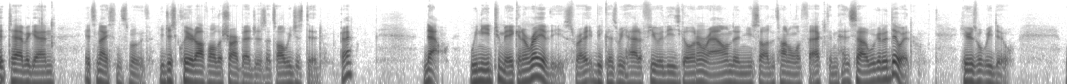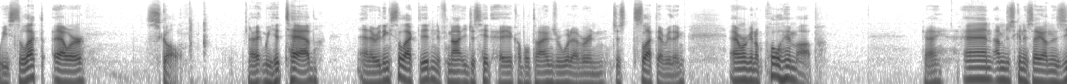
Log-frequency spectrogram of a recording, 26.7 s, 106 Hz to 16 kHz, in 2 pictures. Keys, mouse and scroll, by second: 0.4 Tab, 4.9 scroll down 1, 10.6-22.9 shift+middle drag, 12.2-15.6 scroll up 2, 15.6 Tab, 22.9-26.6 drag.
